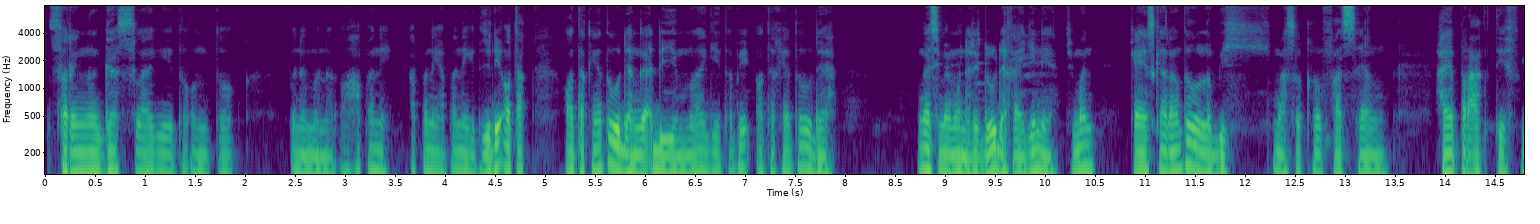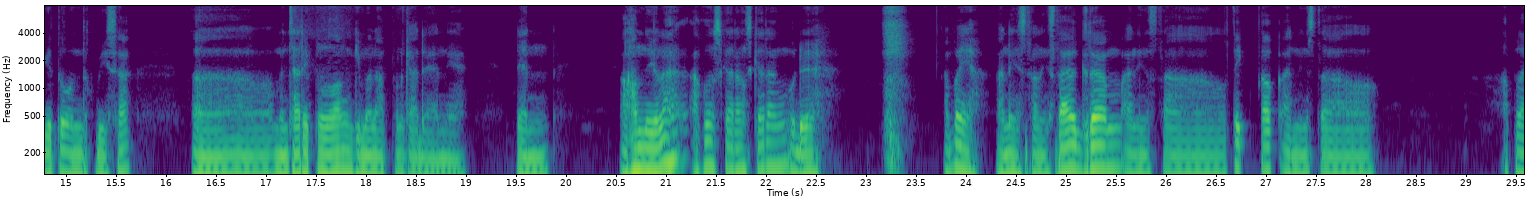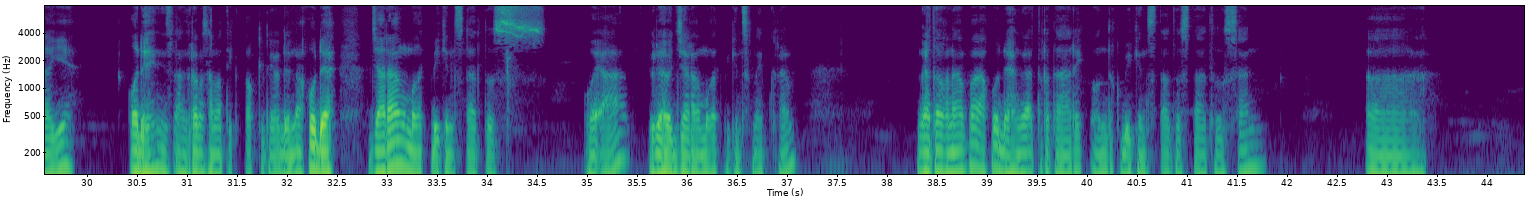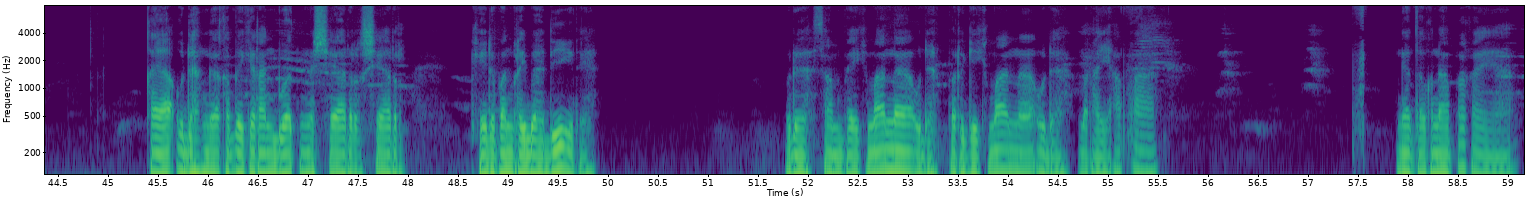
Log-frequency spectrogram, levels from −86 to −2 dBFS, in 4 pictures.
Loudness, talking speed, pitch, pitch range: -27 LUFS, 125 wpm, 95 Hz, 90-105 Hz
